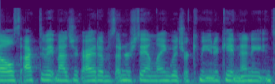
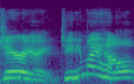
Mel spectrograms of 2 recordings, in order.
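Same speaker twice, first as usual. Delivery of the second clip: high, loud, far-projected acted shout; 7 semitones higher, 6 dB louder than usual. Playing a character who calls out to Jerry: in-character shout. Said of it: "I'm gonna shout".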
